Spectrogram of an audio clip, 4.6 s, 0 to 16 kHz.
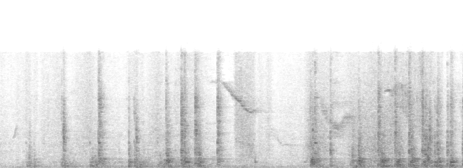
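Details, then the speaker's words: Jeep TJ Dana 35 rear with Spartan lunchbox locker, after service with 75W-140 gear oil, in a tight turn: irregular light clicks three or four a second with faint squeaks, normal ratcheting, slightly quieter. "yeah for sure that's a little bit less so that's the noise you can expect to hear when you're going around a really tight curve ch ch ch ch I don't think you'll really hear it too much"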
